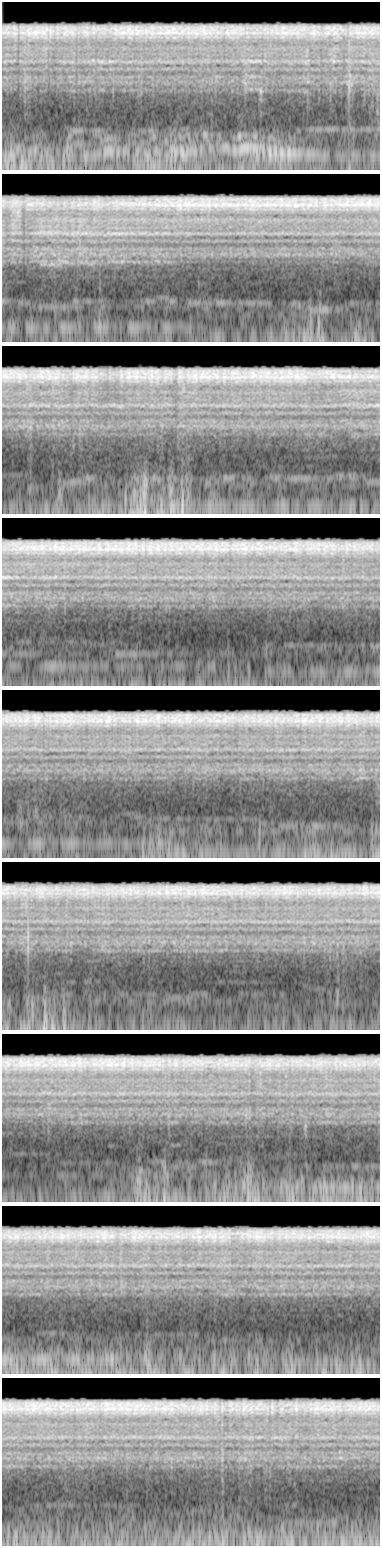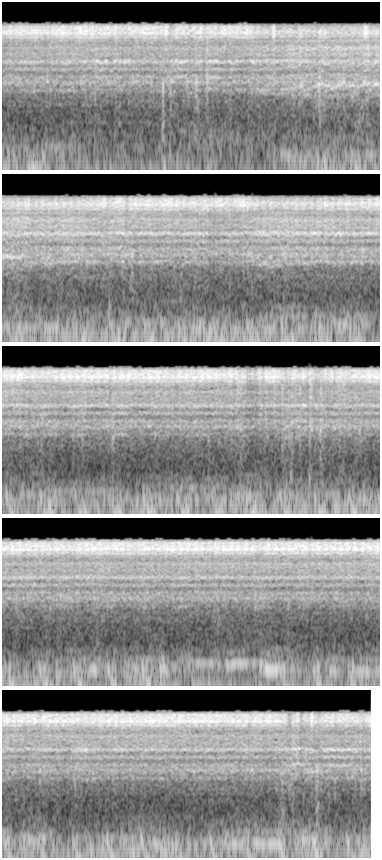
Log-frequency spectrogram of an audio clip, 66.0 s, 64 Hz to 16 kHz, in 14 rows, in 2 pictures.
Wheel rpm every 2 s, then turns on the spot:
110, 110, 120, 120, 110, 110, 110, 110, 120, 120, 120, 120, 110, 120, 120, 120, 110, 110, 110, 120, 110, 110, 110, 110, 120, 120, 120, 120, 120, 120, 110, 120, 110.
none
